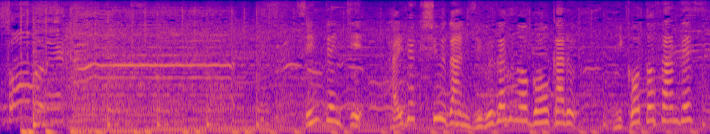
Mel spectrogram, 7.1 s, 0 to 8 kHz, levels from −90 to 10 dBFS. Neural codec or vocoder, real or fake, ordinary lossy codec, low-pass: none; real; none; none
